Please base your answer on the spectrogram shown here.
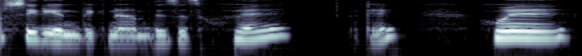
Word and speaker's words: Huế: This is Huế, okay? Huế. So this is with an accent mark, it become Huế, okay?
